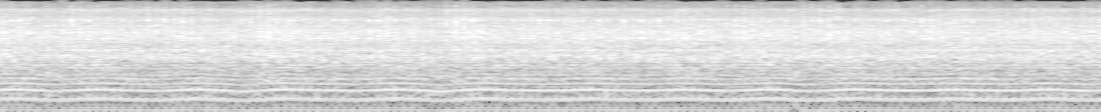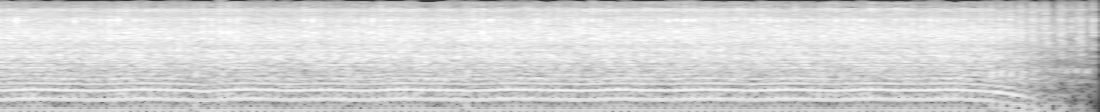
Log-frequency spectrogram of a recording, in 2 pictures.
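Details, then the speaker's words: Push mower engine given a little gas and primed: a steady single-cylinder putter holding even speed about ten seconds before winding down; the engine runs and sounds good. "so there you go see engine runs sounds pretty good too"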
